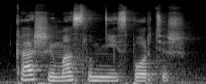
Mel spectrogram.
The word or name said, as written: каши маслом не испортишь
